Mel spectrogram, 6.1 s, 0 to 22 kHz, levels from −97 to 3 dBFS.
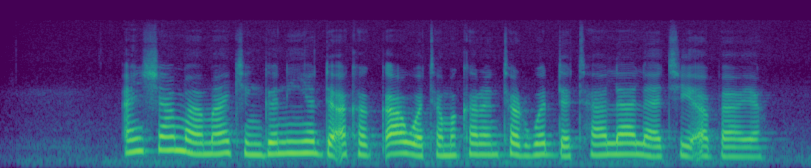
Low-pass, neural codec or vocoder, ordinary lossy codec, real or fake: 14.4 kHz; none; none; real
